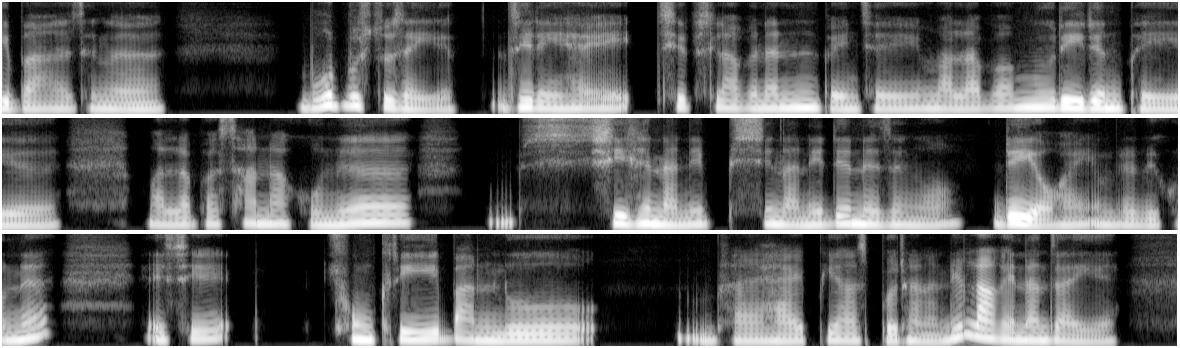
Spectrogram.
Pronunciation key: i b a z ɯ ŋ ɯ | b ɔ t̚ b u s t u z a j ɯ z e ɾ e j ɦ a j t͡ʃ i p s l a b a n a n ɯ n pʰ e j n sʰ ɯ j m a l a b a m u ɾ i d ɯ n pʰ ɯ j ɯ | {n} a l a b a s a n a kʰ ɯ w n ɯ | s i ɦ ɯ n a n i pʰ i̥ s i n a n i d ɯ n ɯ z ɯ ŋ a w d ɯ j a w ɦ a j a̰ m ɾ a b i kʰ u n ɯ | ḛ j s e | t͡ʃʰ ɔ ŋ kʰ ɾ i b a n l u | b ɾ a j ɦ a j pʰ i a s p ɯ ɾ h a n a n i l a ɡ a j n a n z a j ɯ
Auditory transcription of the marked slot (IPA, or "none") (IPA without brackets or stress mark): m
